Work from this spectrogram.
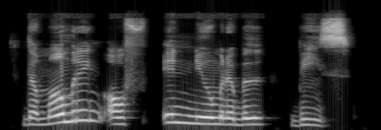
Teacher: the soft murr sound creates a buzzing, continuous murmur that imitates bees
